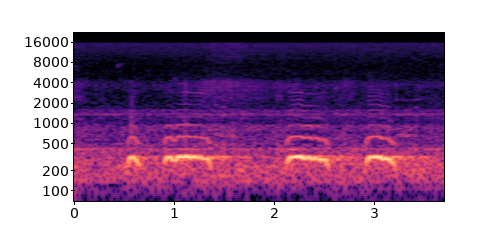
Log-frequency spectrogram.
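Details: Great horned owl in the wild, high in a woodland tree in late January, calling to contact another owl: four deep, steady hoots, the first brief and the rest drawn out, with faint conversational chitters between them and no other sounds.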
